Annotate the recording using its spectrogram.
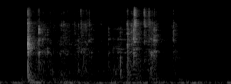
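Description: Small wire cutters snipping and clicking on an artificial floral stem, with crackly rustling of its plastic glittery sprigs as it is handled. The two sharpest clicks come about a quarter second in and just past halfway.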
